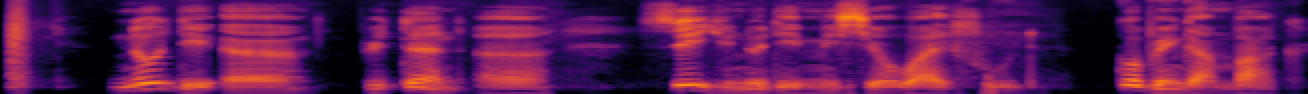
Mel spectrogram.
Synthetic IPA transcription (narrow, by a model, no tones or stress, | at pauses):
nodeʔa | pɹitɛ̃na | sejunodemisjɔwaɪfud | ɡ̥obɹĩŋɡãmba̰k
